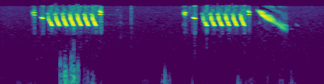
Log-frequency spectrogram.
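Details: Caged goldfinch calling toward wild goldfinches feeding on thistles, giving two fast runs of bright, high tinkling notes, each about a second long, ending in a downward slurred note, with soft low thumps in the background.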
